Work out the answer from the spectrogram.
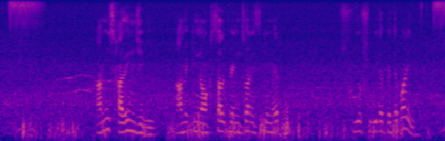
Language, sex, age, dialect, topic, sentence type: Bengali, male, 25-30, Standard Colloquial, banking, question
